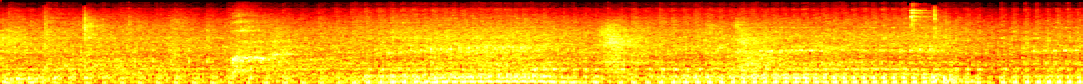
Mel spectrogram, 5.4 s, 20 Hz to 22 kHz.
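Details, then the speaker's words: 2022 Kawasaki Brute Force 300 ATV (complaint: lost low gear), after clutch work, ridden with head-mounted mic and wind noise: steady single-cylinder thump at low revs, reverse engages cleanly, no bump or hit; normal reverse engagement. "so there's reverse nice and smooth no bump no hit"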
